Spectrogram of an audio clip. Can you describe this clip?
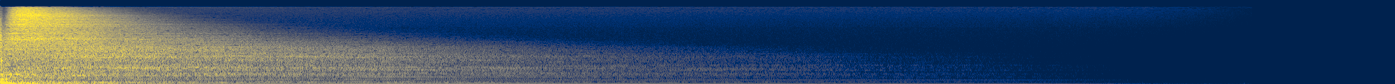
China End
This is a single gong hit meant to be used in conjunction with my Chinese percussion sample "China_Loop." Enjoy!
Loop, Chinese, Asia, Drums, Percussion, Eastern, China, Gong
